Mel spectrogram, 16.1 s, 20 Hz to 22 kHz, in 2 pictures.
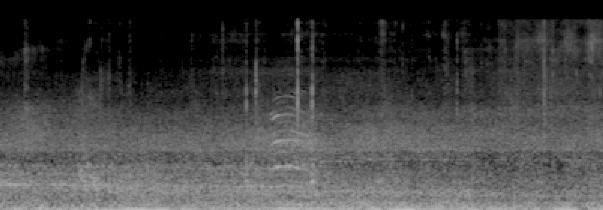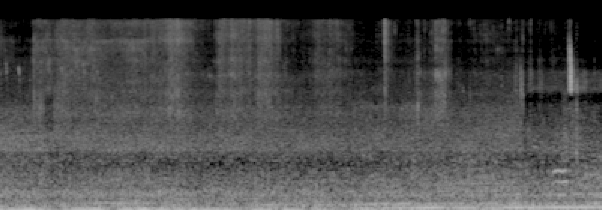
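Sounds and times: low rumble: 0.0 - 16.0
traffic hum: 0.0 - 16.0.

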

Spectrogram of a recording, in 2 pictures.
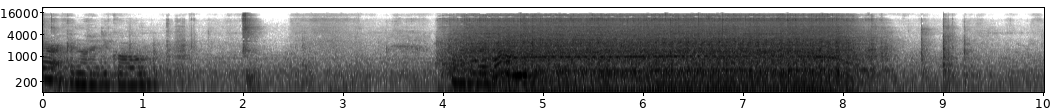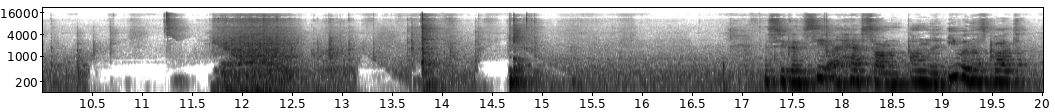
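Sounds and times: sewing machine running: 3.9 - 8.6, 11.7 - 13.0.

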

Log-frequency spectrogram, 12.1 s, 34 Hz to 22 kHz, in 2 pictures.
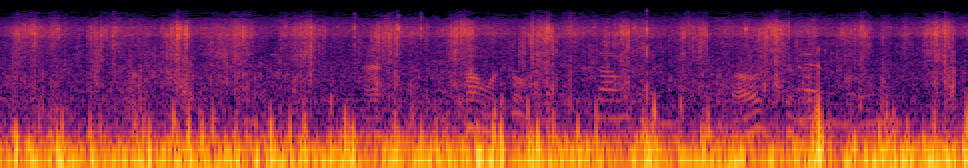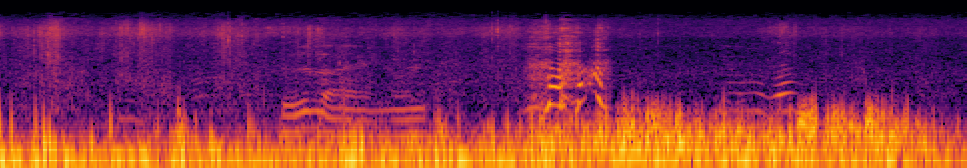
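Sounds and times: footsteps through grass: 0.0 - 9.7
wind on microphone: 0.0 - 12.0.

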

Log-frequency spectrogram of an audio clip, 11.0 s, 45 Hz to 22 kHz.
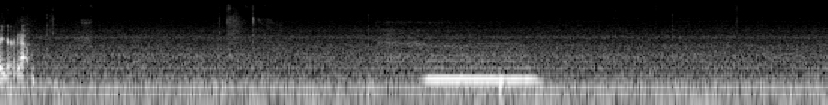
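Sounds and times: faint electrical hum: 0.0 - 11.0
woman humming: 5.4 - 7.4.

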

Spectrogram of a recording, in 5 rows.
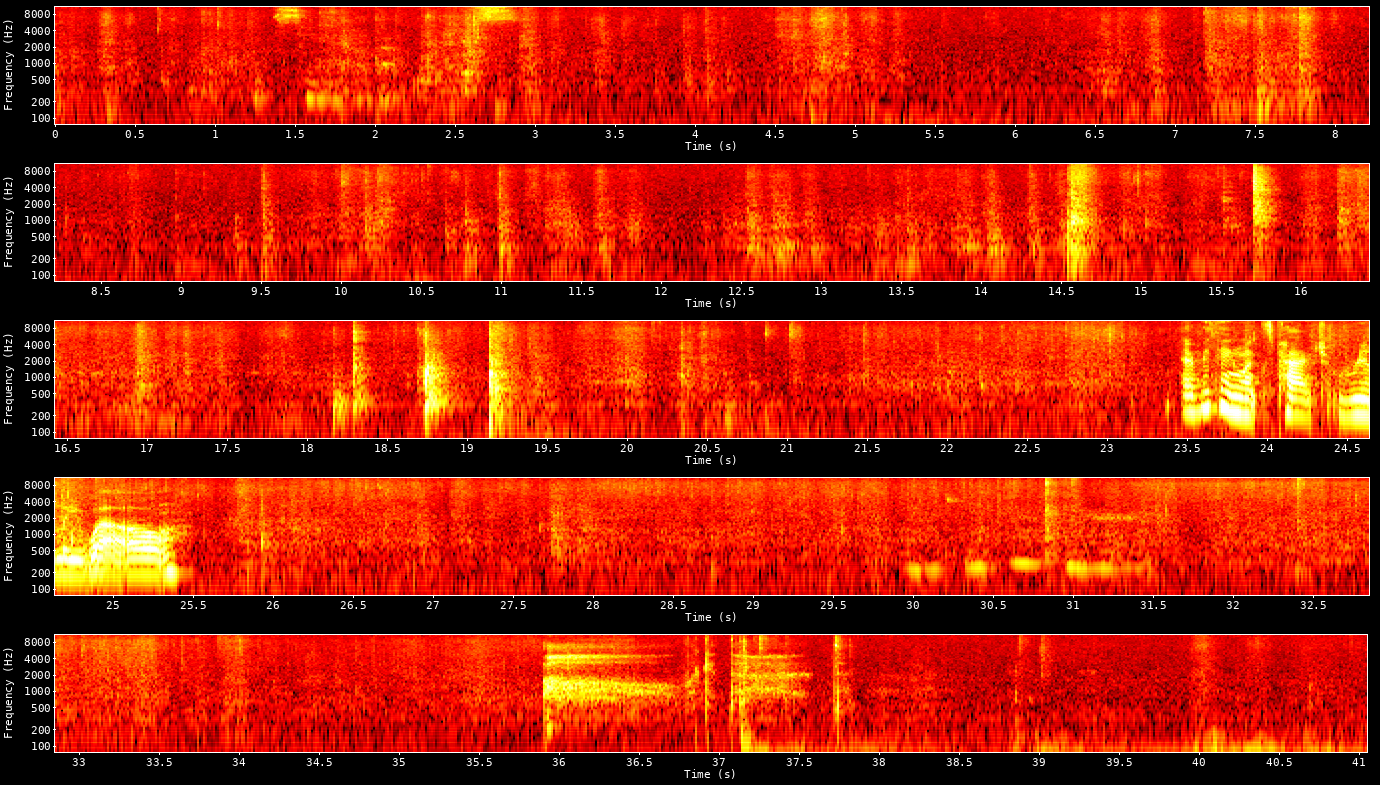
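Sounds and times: cardboard box rustling and scraping: 24.1 - 35.7.

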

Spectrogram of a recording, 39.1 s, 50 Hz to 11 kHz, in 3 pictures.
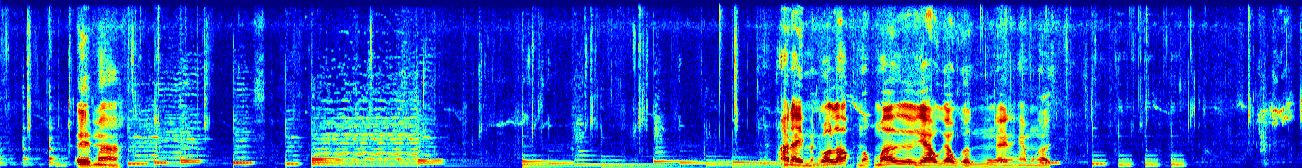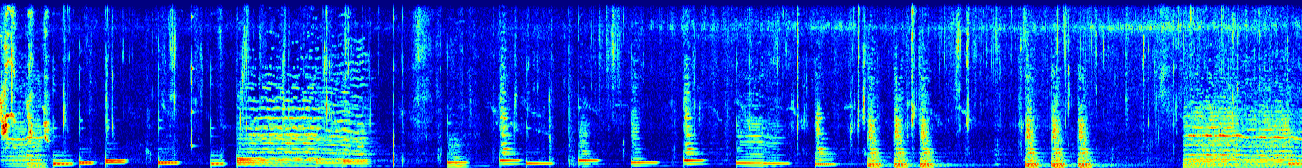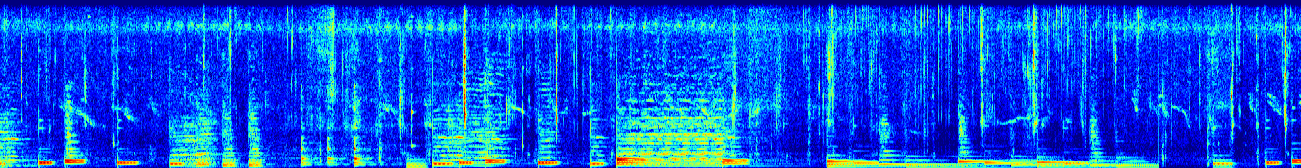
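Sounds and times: plucked melody music: 0.0 - 12.0, 13.0 - 39.0.

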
